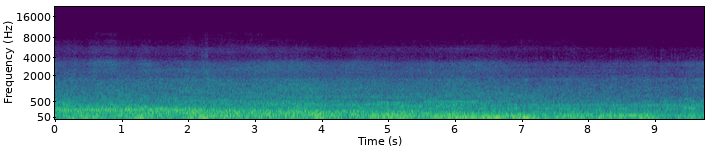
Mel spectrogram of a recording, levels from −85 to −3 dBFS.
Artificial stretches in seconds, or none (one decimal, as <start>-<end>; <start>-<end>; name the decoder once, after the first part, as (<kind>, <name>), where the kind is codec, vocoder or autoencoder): 4.8-5.7 (codec, SNAC); 7.7-8.9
